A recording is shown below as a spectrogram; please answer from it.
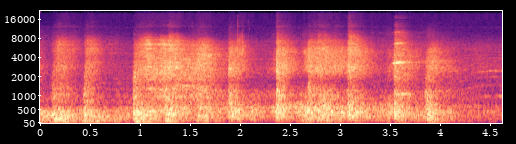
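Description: Katra–Badgam DEMU train running toward Srinagar in Kashmir, heard from inside as a loud steady rumble with rhythmic clickety-clack wheel beats and thumps over rail joints.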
